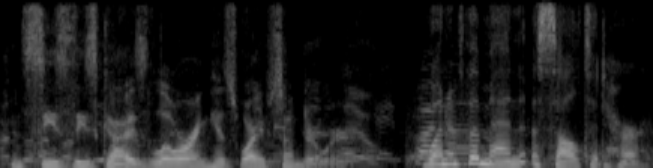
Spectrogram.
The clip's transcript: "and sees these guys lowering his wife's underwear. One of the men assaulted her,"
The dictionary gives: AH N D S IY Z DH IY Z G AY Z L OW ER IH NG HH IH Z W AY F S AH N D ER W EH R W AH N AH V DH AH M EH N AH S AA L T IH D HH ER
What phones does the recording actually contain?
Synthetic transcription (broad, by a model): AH N S IY Z DH IY Z G AY Z L OW ER IH NG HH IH Z W AY F S AH N D ER W EH R W AH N AH V DH AH M EH N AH S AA L T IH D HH ER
